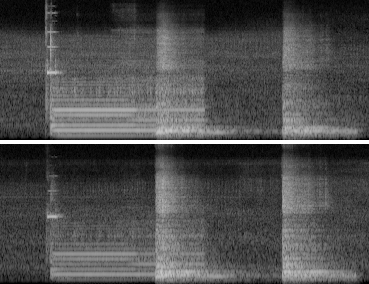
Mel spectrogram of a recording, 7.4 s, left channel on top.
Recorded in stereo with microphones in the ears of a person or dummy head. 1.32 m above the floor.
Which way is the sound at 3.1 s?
60° right (ahead or behind).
